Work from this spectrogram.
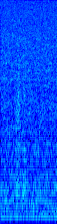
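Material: Nothing is struck.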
